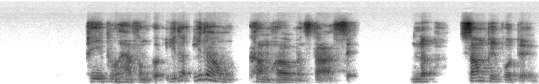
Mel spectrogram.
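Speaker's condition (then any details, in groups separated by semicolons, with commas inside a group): No condition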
